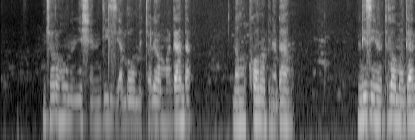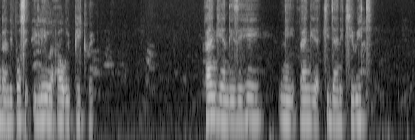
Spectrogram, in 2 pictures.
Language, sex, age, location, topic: Swahili, male, 18-24, Wajir, agriculture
